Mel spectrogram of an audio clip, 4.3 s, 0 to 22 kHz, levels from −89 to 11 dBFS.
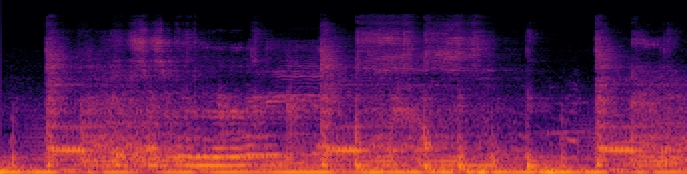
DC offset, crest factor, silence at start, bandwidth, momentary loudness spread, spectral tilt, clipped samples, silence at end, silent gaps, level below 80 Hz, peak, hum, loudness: under 0.1%; 12 dB; 0 s; 11 kHz; 3 LU; -7 dB/octave; under 0.1%; 0 s; none; -22 dBFS; -6 dBFS; none; -21 LUFS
